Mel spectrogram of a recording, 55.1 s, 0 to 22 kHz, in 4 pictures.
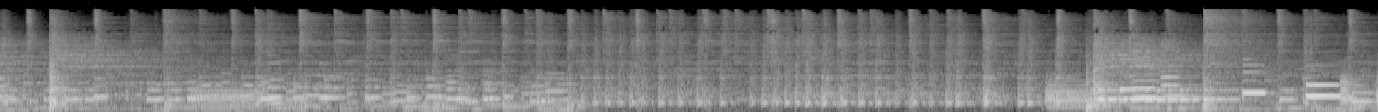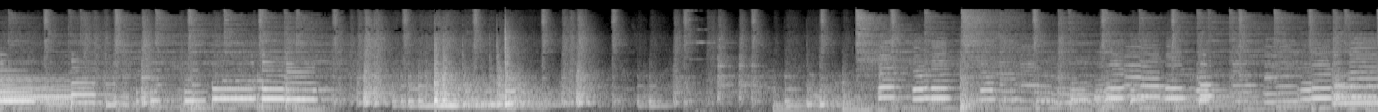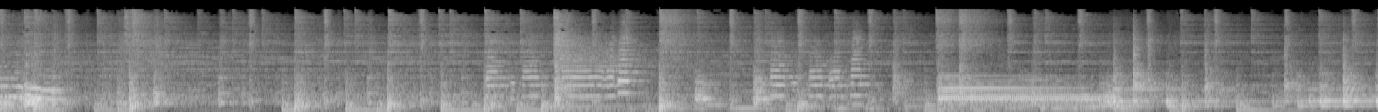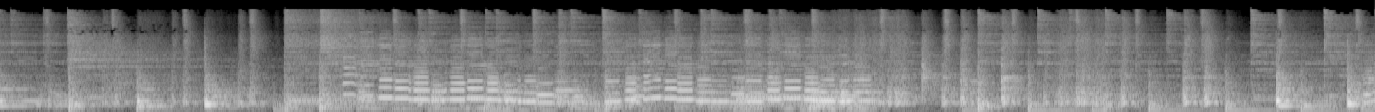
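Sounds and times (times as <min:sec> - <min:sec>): upright bass: 0:00.0 - 0:05.9, 0:10.5 - 0:17.2, 0:22.2 - 0:28.9, 0:32.8 - 0:39.0, 0:44.2 - 0:50.2
swinging drum kit: 0:00.0 - 0:55.0
saxophone melody: 0:10.5 - 0:17.2, 0:22.6 - 0:28.4, 0:44.7 - 0:50.4.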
